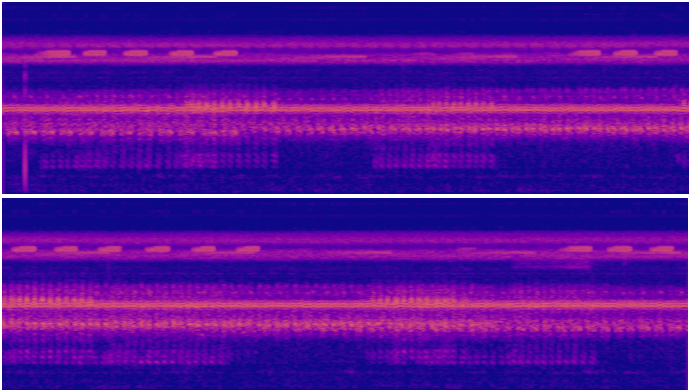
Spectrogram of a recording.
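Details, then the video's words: In rice fields at night, frogs call in short, grating, pulsed bursts, about five of them spaced a few seconds apart, beneath continuous high insect buzzing, with one sharp click near the start. "the sound of frogs singing in the rice fields in the middle of the night"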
